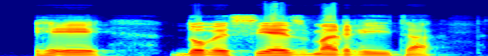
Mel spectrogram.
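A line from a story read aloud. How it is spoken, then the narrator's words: Mother asking, laughing. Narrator (Italian): ha domandato la mamma ridendo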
